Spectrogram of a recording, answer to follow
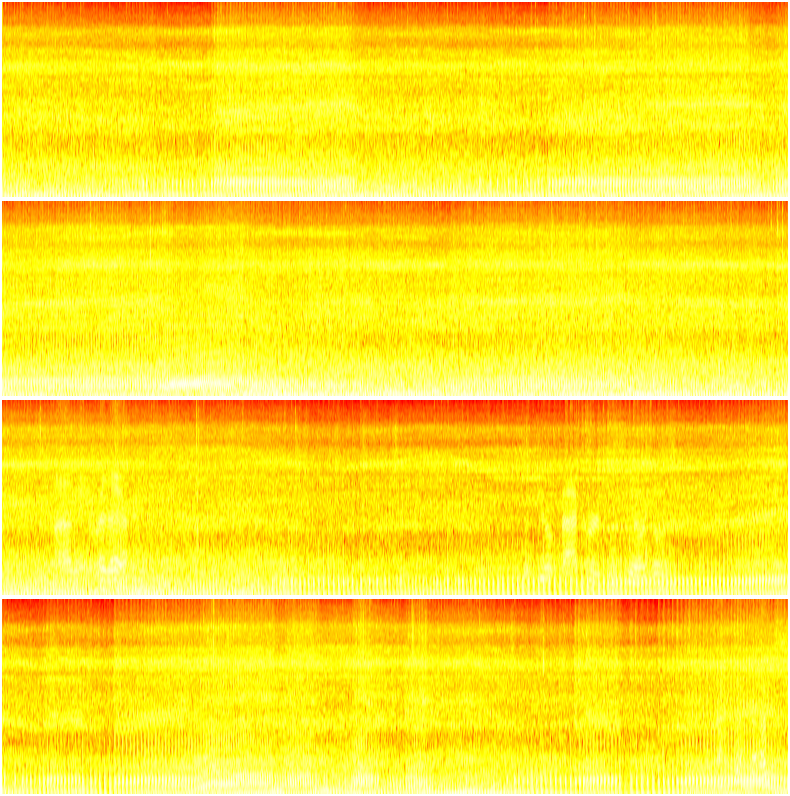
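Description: Husqvarna dirt bike engine revving up and down with the throttle while riding rough single track, with a few sharp knocks around the middle.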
